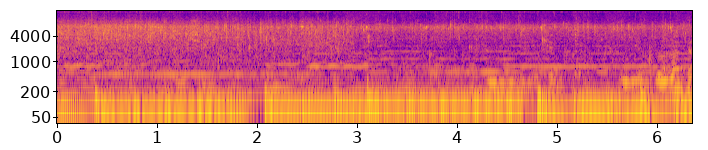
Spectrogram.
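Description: Fish frying in hot oil, a loud, dense, continuous crackle and sizzle close up, steady throughout with a faint hum underneath.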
